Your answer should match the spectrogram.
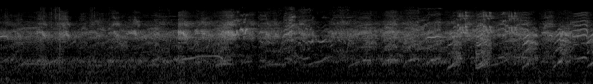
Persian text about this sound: همسایه سنجاب‌های پرنده دارن پر سر و صدا تر میشن.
